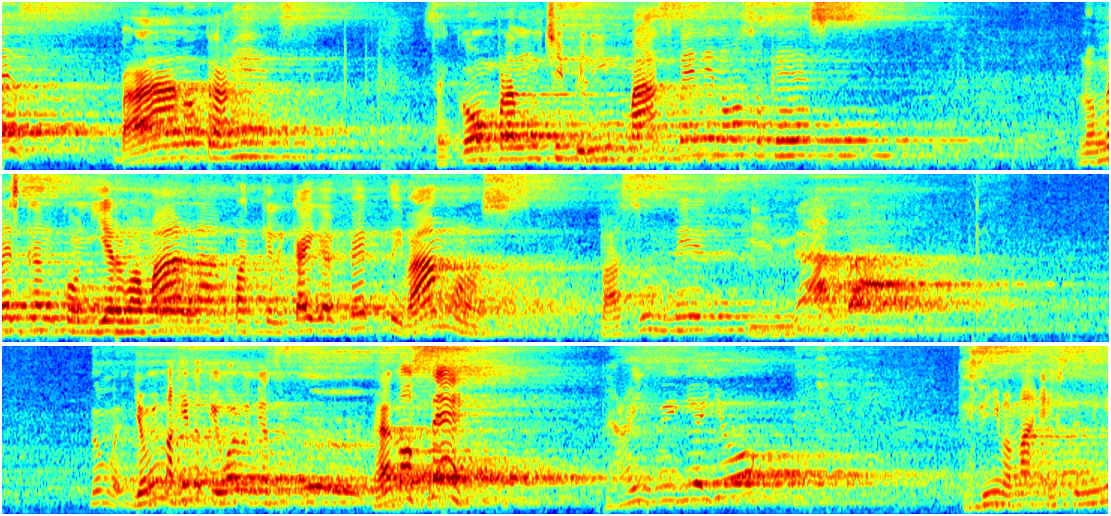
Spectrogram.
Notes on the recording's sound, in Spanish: Podcast Grabado en la iglesia Solo Cristo Salva en la ciudad de Comitán en nuestro recorrido 2020.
